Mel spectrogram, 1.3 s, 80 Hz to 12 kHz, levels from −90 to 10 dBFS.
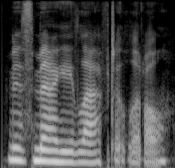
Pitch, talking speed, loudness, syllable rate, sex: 215 Hz, 230 wpm, -16 LUFS, 6.9 syllables/s, female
